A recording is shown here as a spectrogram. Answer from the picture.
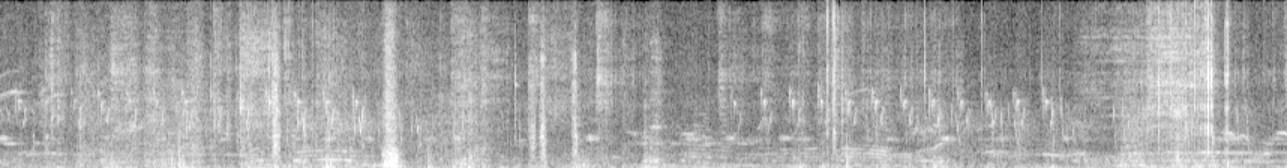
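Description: Faint clucking of chickens with small birds chirping, over scattered soft clicks.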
